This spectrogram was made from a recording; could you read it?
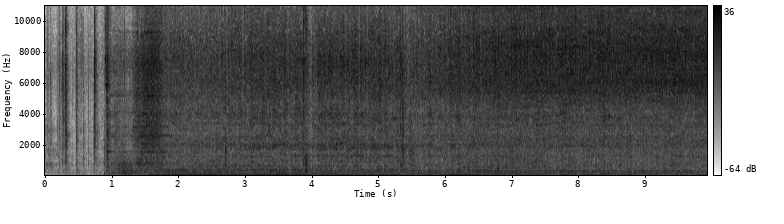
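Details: Dump truck, start of a rebuilt engine after reinstallation, during break-in; some air lines are not yet hooked up and the transmission was also replaced. Brief cranking catches quickly into a steady, even diesel idle with no knocks or misses; healthy start.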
